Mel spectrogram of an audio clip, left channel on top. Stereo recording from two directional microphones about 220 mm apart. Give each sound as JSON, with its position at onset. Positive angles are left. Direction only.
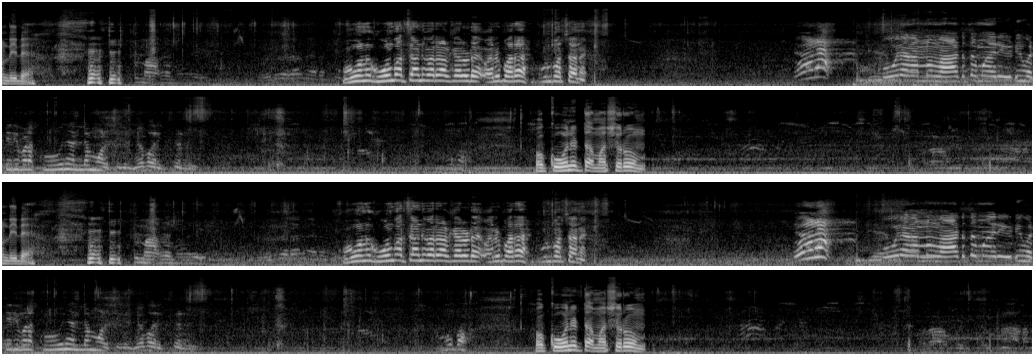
{"t": 0.0, "sound": "speech", "side_deg": 0}
{"t": 3.3, "sound": "a man's voice", "side_deg": 10}
{"t": 7.9, "sound": "speech", "side_deg": -50}
{"t": 8.8, "sound": "speech", "side_deg": 0}
{"t": 15.3, "sound": "speech", "side_deg": 5}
